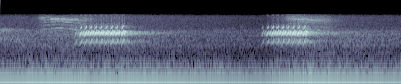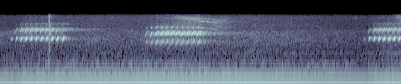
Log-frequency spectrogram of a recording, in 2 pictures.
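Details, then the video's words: Several tree frogs give short, rattling, nasal bursts, about five in eight seconds. Some bursts are pitched higher and some lower, suggesting alternating callers, over steady low rumble. "Tree frogs"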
